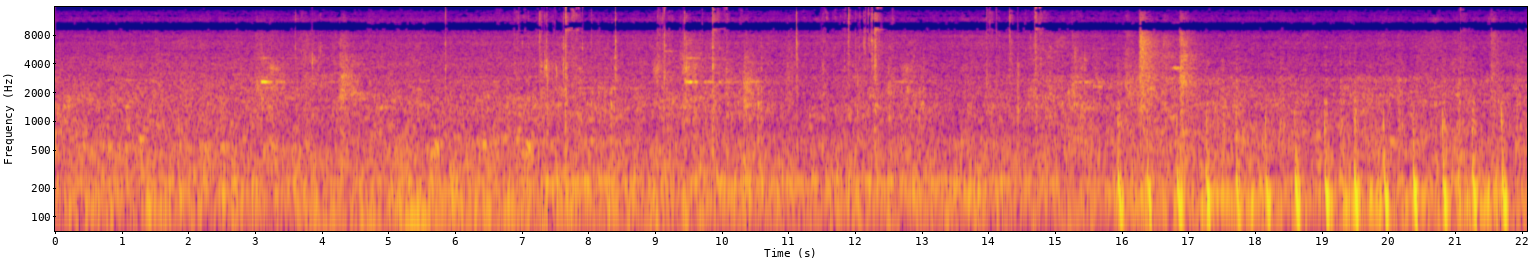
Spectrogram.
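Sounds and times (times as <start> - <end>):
arcade background noise: 0.0 - 22.0
coins clinking into coin slot: 3.2 - 4.6, 5.8 - 15.8.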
